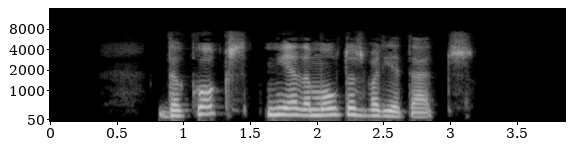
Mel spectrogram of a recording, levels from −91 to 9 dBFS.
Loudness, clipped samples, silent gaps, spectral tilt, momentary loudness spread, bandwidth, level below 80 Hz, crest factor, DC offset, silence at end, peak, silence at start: -19 LUFS; under 0.1%; 2.92-2.97 s; -7 dB/octave; 13 LU; 7.4 kHz; -60 dBFS; 16 dB; under 0.1%; 0.7 s; -4 dBFS; 0.8 s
